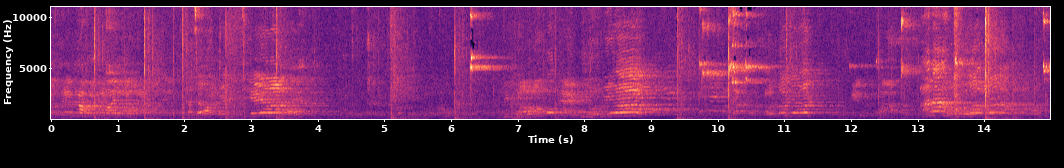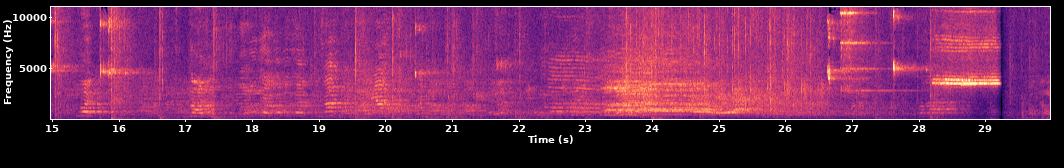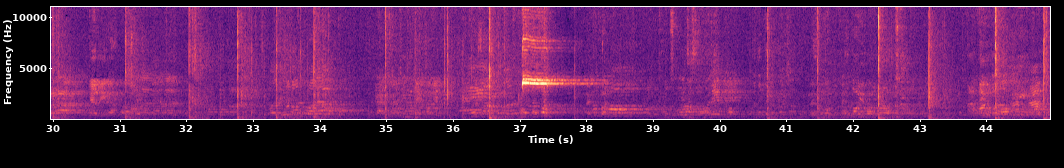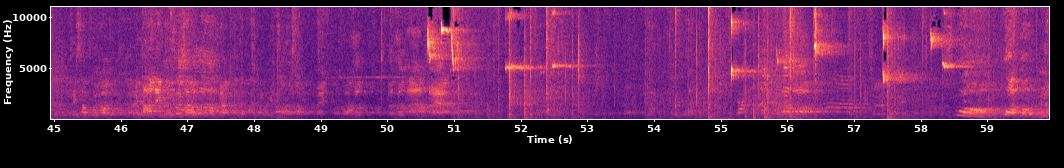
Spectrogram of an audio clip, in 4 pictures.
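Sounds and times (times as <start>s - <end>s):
basketball bouncing on court: 5.1s - 5.4s, 9.4s - 10.4s, 14.0s - 16.7s, 19.5s - 22.1s, 32.0s - 34.1s, 36.5s - 36.9s, 44.1s - 45.1s, 53.9s - 57.9s
players shouting: 22.2s - 27.2s, 55.3s - 59.9s.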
